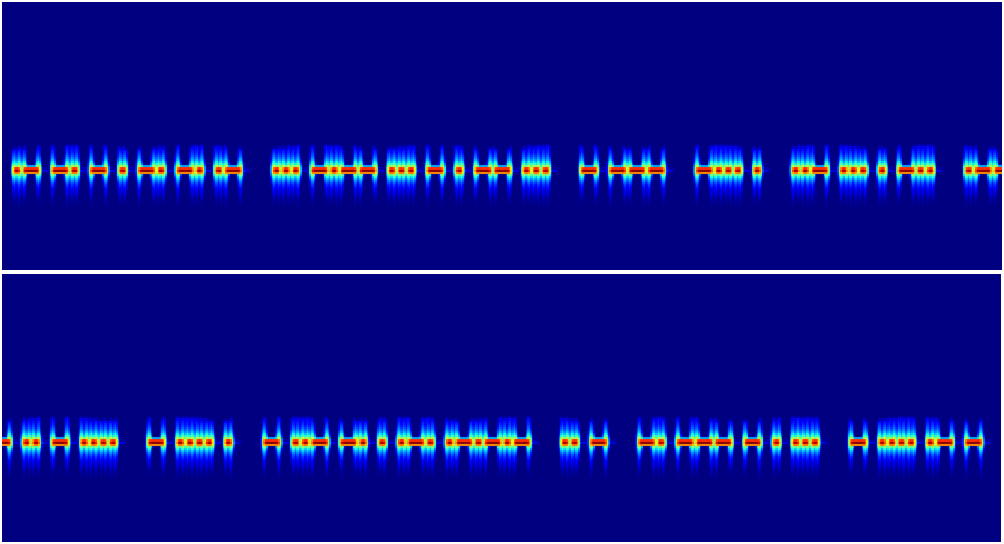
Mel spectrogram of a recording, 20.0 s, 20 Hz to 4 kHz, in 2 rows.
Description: Morse code, heard as a keyed tone, about 25 wpm, 750 Hz. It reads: ANTENNA SYSTEMS TO BE USED WITH THE TUNER. IT NOTES THAT
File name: Archive / 25 WPM / 25WPM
